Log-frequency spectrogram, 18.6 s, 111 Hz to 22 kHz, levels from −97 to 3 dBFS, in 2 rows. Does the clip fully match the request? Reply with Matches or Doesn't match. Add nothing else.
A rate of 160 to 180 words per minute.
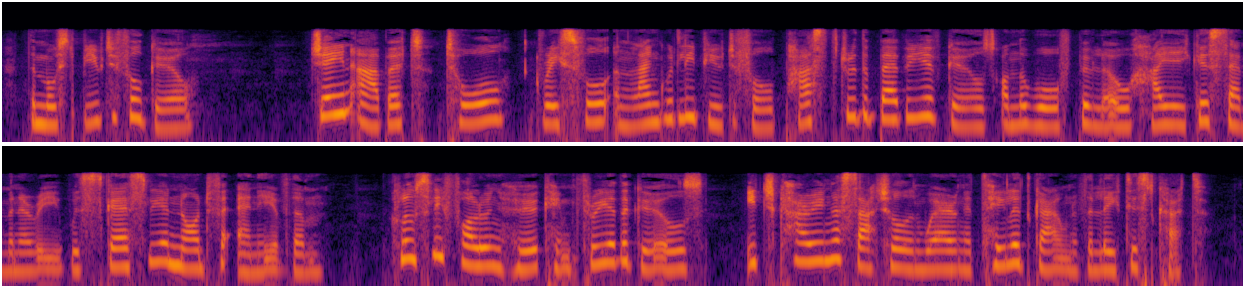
Matches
